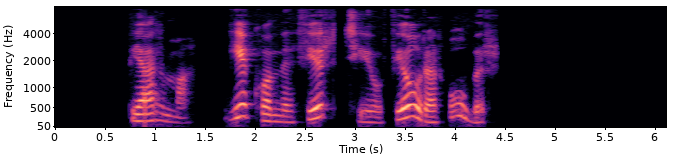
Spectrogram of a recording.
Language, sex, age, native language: Icelandic, female, 40-49, Icelandic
